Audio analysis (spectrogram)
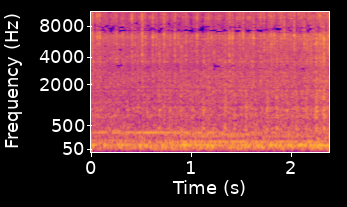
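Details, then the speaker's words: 2013 model 70cc small motorcycle engine idling: light, fast rattle over low exhaust beat from the timing chain; fix is replacing a cheap 10-rupee spring. "एक शंशर की आवाज़ जो है ना engine से आ रही है, इसके टाइमिंग चैन से।"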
